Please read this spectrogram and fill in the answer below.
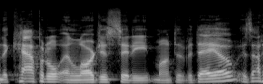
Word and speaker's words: Montevideo: them live in the capital and largest city, Montevideo. Is that how you pronounce it, David?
